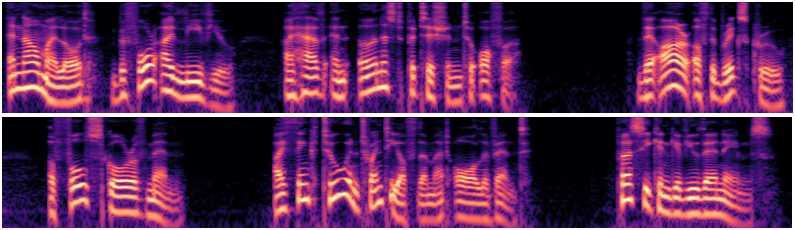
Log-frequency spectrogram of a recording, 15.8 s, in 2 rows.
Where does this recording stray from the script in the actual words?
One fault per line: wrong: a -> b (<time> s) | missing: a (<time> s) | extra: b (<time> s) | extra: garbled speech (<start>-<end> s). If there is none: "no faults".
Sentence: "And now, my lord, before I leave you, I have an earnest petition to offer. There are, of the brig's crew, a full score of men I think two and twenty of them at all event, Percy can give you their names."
no faults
